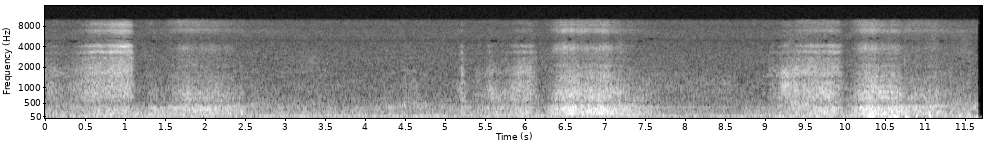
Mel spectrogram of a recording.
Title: Dachshund snoring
